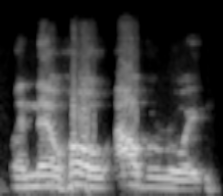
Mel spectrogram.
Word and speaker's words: Canelo Alvarez: I want to make sure I pronounce this correctly, Kamal. Can you help me with this? Oh. Yeah, it's Canelo Alvarez.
